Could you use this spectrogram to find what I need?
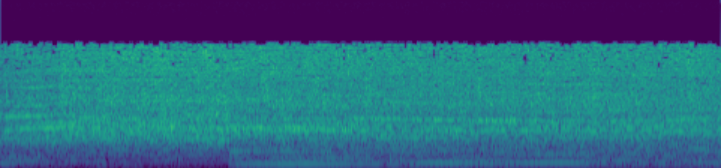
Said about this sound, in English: You're welcome, ma. Please, let's keep clapping. Come on, Koinonia.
